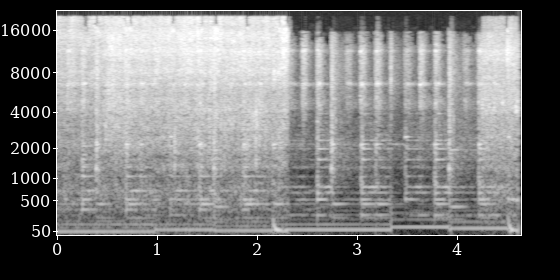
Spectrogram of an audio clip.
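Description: Shallots, garlic, ginger, curry leaves and tomatoes sizzle and fry in a pan for a green moong dal curry, a steady close crackle with occasional stirring scrapes, partly under soft background music.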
